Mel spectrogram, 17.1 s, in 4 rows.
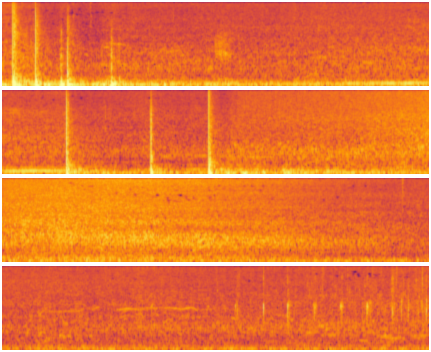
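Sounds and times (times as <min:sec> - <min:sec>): firework booms: 0:00.0 - 0:02.8, 0:04.8 - 0:08.6
distant rumbling reports: 0:00.0 - 0:17.0.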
